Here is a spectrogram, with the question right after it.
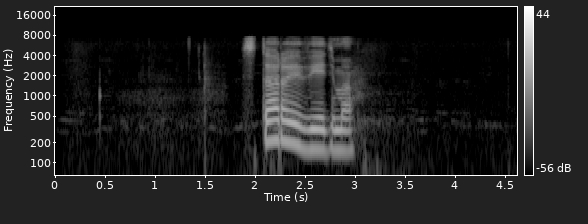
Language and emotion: Russian, neutral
